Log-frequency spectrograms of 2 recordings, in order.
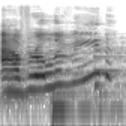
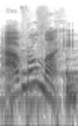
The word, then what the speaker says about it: Avril Lavigne: Avril Lavigne? That's how you say it. Avril Lavigne.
